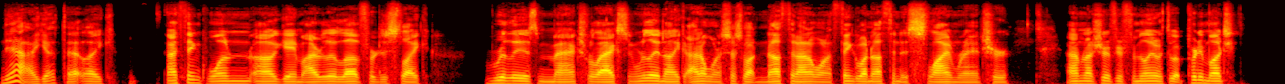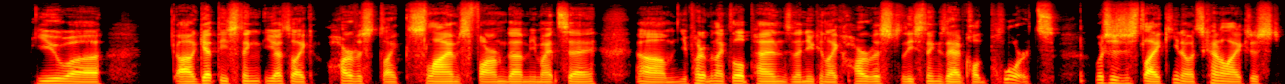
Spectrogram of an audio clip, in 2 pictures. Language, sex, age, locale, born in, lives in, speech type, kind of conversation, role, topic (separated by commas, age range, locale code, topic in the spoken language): English, male, 20-24, en-US, United States, United States, conversation, unstructured, none, What games help you unwind after a long day, and why do they work for you?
